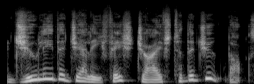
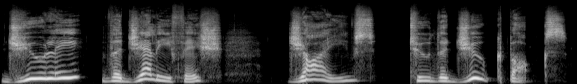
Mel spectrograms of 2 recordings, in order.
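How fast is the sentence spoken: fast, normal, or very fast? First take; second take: fast; normal. First: The sentence is spoken at a fast pace. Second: The sentence is spoken at a normal pace.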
